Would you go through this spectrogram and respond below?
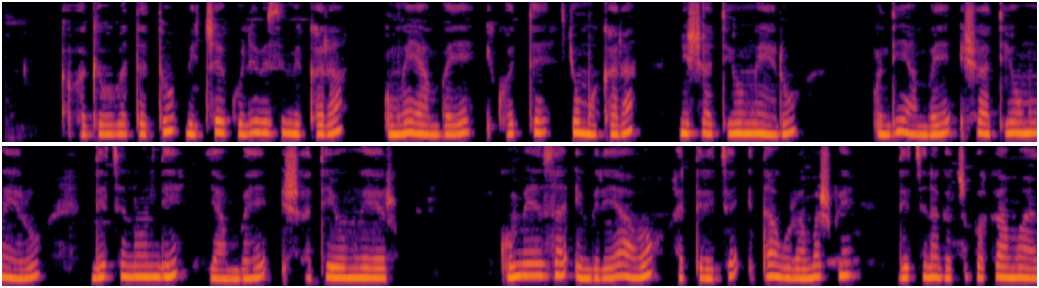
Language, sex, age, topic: Kinyarwanda, female, 18-24, government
